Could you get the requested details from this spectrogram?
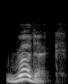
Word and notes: ruddock: British English

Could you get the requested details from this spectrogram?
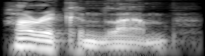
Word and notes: hurricane lamp: British English

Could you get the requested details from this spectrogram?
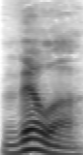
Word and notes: villa: American English

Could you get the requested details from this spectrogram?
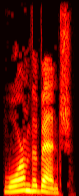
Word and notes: warm the bench: British English

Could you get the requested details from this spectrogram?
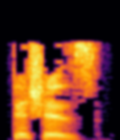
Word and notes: dishes: British English

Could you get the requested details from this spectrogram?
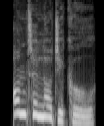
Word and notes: ontological: British English

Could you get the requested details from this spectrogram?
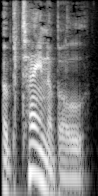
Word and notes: obtainable: British English

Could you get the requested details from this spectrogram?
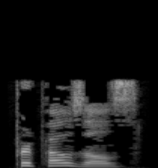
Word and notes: proposals: British English

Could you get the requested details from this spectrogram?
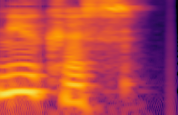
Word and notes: mucus: British English

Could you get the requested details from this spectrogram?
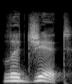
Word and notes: legit: American English

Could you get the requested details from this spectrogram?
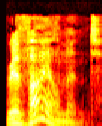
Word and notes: revilement: British English

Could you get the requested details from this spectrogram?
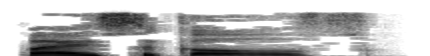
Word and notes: bicycles: British English

